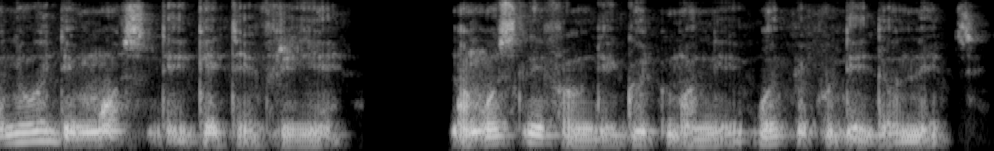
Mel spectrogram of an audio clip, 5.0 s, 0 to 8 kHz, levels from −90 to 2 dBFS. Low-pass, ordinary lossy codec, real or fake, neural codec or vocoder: none; none; fake; codec, 16 kHz, 16 kbps, FunCodec, trained on LibriTTS, 50 frames a second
